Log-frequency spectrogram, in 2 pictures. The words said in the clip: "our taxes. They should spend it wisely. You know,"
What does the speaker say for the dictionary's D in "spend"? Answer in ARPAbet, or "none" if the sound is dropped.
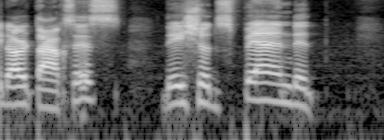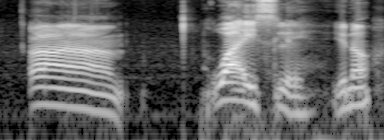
D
